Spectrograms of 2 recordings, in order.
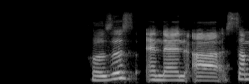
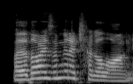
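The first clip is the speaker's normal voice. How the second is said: a little fast, rushed, chugging along. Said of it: "I know I'm speaking a little fast".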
